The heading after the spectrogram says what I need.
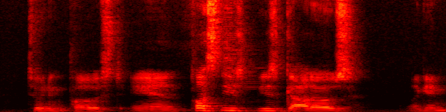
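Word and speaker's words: Gotoh: post, and plus these Gatos, again, Gotos, I don't know how you pronounce it. It's Gato. I like to say Goto because it sounds more how like Japanese people would say it, Goto.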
